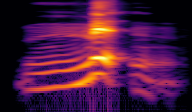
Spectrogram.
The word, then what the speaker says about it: mitten: kitten kitten and Mountain I'd like to add Mitten which rhymes with kittens so I'll write them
